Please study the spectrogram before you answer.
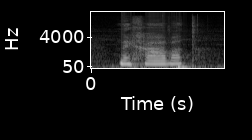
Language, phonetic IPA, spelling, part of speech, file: Czech, [ˈnɛxaːvat], nechávat, verb, Cs-nechávat.ogg
- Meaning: imperfective form of nechat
